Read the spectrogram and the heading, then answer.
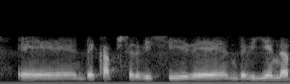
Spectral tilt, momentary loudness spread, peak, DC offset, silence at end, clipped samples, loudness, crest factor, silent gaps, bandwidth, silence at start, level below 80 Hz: -9.5 dB/octave; 6 LU; -4 dBFS; under 0.1%; 0 s; under 0.1%; -23 LUFS; 18 dB; none; 4 kHz; 0 s; -44 dBFS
